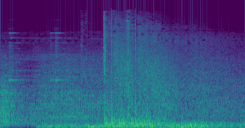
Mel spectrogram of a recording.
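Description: A warship's main guns fire in World of Warships, a heavy booming salvo rolling over a low rumbling background, with a sharp blast partway through that decays slowly into a long echoing roar.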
